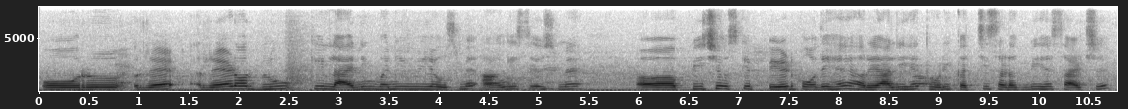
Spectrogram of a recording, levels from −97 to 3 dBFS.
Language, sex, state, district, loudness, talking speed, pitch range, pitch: Hindi, male, Uttar Pradesh, Jalaun, -15 LUFS, 160 wpm, 195-240 Hz, 220 Hz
